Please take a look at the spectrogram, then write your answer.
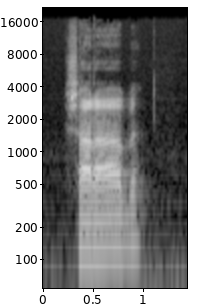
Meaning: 1. drink, beverage 2. wine 3. fruit syrup, syrup
- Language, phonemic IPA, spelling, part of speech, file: Arabic, /ʃa.raːb/, شراب, noun, Ar-شراب.ogg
